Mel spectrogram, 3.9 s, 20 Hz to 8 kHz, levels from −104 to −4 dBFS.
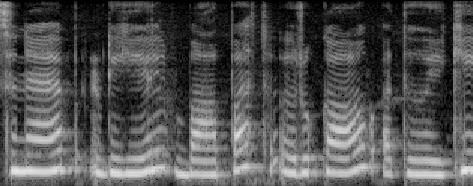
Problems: background sounds at intervals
